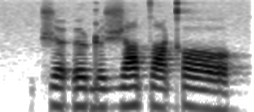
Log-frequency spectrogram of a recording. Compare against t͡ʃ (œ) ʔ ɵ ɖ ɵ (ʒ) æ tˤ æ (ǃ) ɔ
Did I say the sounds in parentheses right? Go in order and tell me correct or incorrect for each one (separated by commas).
correct, correct, incorrect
